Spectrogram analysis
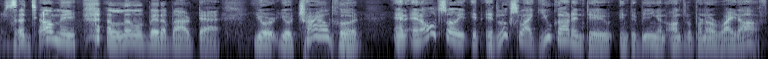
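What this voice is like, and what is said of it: Foreign-accented English. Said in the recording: “I'm a first generation immigrant, and I came here when I was 20. So, hence the accent.”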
